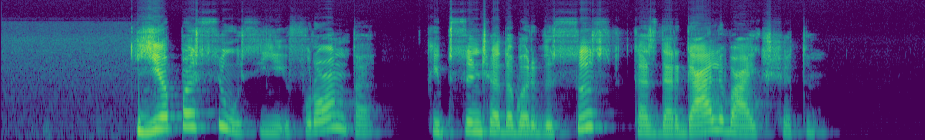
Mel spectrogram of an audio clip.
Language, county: Lithuanian, Kaunas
